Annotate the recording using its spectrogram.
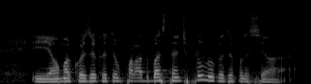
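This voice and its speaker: A man in a São Paulo accent, dark and mellow in tone, with ordinary pitch variation. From São Paulo, Brazil. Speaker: event host, interviewer. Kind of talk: live panel interview. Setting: tavern event with audience. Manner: hesitant, many fillers.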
